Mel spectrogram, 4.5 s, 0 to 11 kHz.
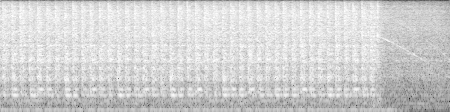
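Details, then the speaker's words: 2002 Volkswagen EuroVan VR6 24v, first crank after rebuild and reassembly, in park, with no ignition source so it only turns over. An even, steady cranking beat of about four pulses a second. Judged real good compression, no leaks. "right sounds good yeah real good compression on it"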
